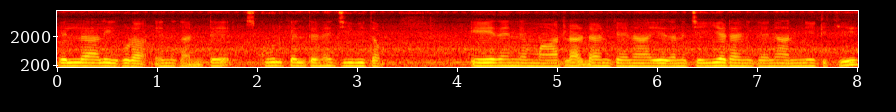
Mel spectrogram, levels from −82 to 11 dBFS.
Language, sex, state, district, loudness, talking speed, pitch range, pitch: Telugu, female, Andhra Pradesh, Srikakulam, -18 LUFS, 110 wpm, 150-165 Hz, 155 Hz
